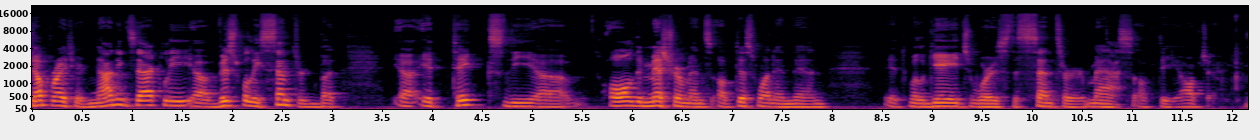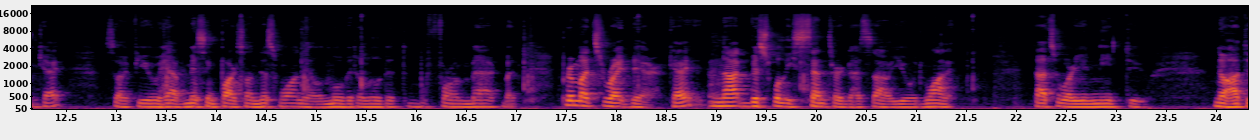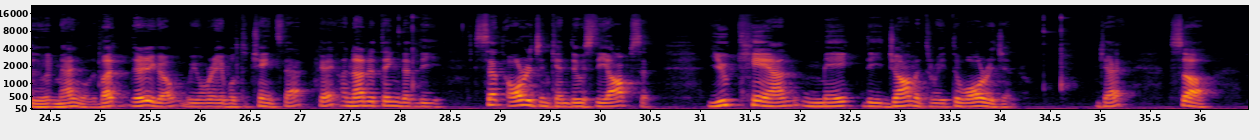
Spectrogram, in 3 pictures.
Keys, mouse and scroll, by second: 12.6-13.4 middle drag, 13.4 click, 13.5 middle drag, 13.8-14.3 drag, 14.3 middle click, 14.4 click, 14.5 middle click, 14.6 click, 14.7 middle click, 14.7-16.1 drag, 15.5 middle click, 16.1-17.3 middle drag, 17.3-18.2 drag, 18.2-24.1 middle drag, 24.7-36.4 drag.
